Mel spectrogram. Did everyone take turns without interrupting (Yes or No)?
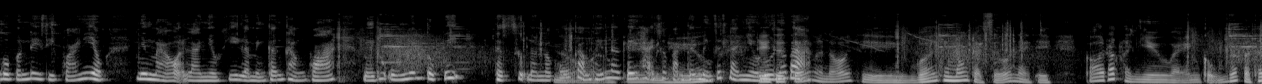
No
